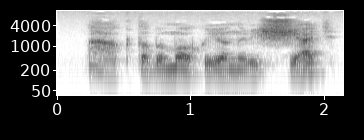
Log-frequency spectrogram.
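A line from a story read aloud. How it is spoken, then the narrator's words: Quiet question. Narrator (Russian): тихо спросил Нагульнов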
